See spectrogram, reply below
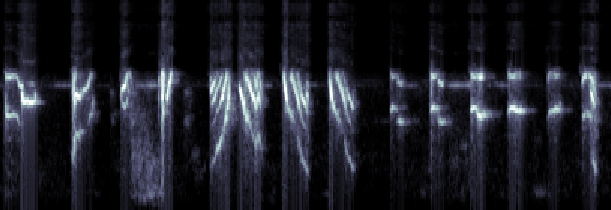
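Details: Black-naped oriole with short, slurred notes in uneven clusters. One burst sounds rougher and noisier, and later notes turn into clipped, whistled two-part phrases with a faint steady tone behind them.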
